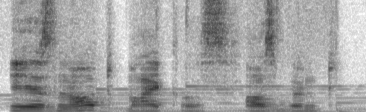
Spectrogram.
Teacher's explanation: In this instance, I'm stressing a function word because I want to clarify and point out who Michael's partner is.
